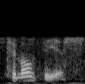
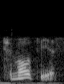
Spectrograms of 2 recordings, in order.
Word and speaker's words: Timotheus: His name was Timothy, or in the Greek it's Timotheus. That's how you say it in Greek, Timotheus.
